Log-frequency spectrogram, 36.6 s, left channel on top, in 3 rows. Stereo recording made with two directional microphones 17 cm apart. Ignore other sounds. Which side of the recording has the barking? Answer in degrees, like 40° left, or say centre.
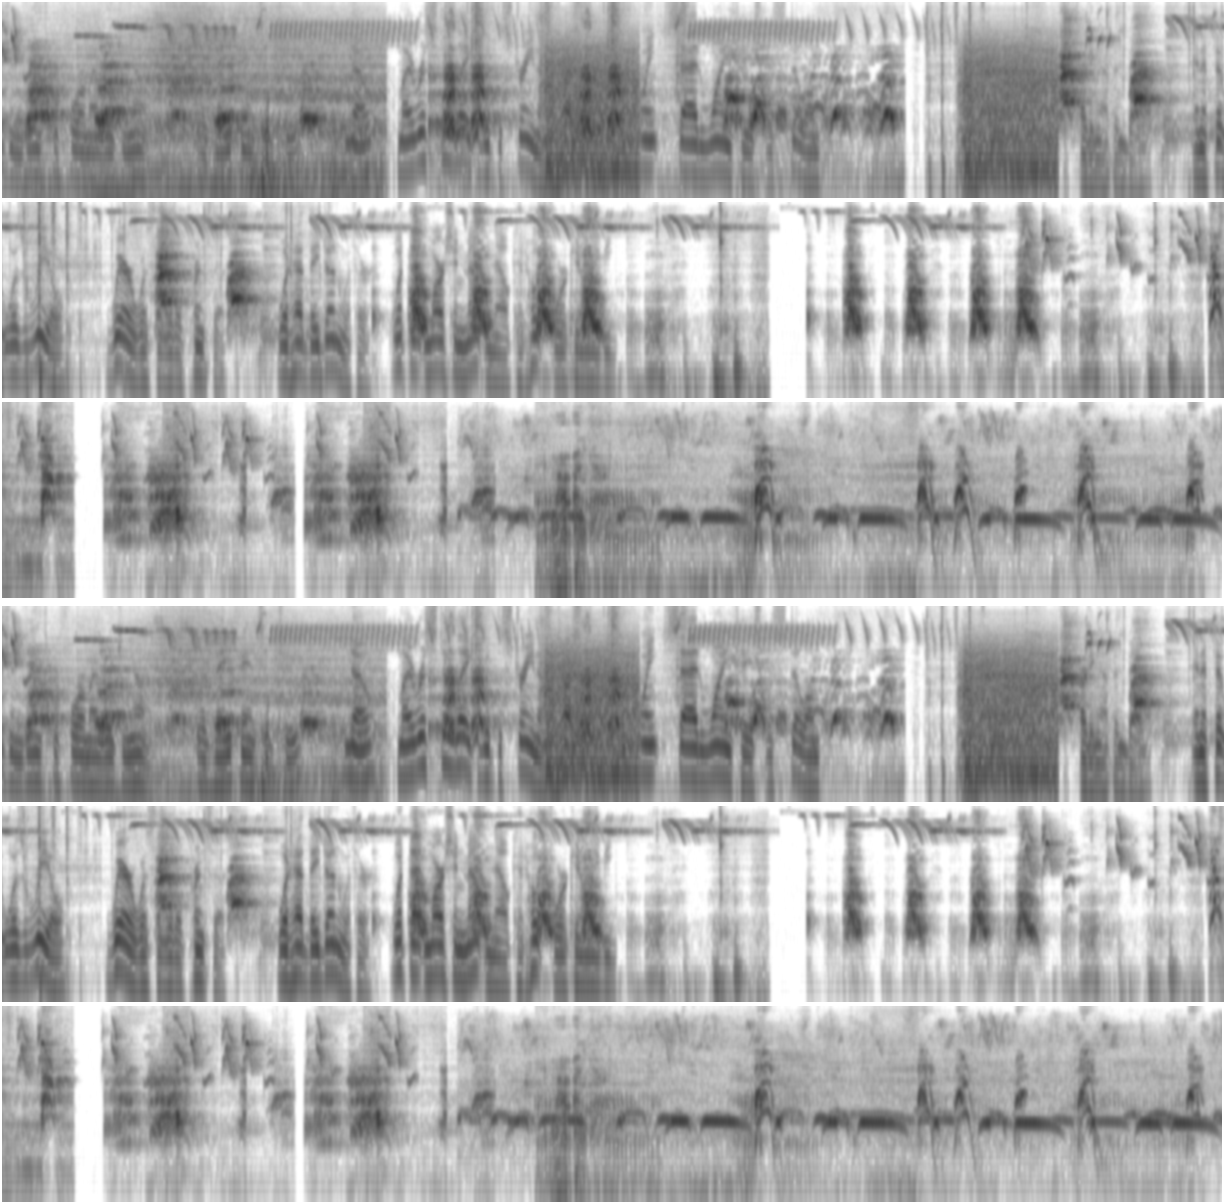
20° left.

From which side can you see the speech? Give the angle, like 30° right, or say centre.
30° right.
